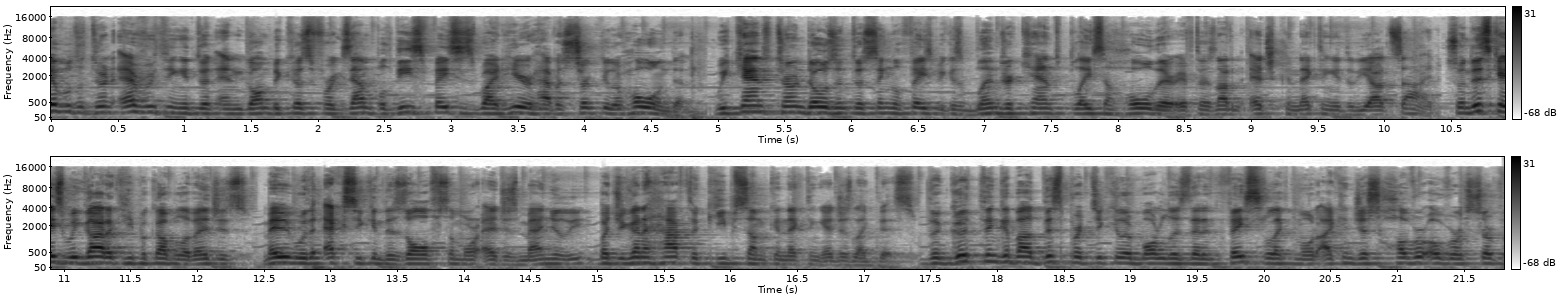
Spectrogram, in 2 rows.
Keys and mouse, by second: 0.1 drag, 0.7 3, 1.0 click, 1.5 shift+click, 2.2 shift+click, 4.8 x, 6.2 2, 6.6 click, 10.4 2, 10.5 click, 10.9 a, 12.1 2, 12.4 ctrl+z, 12.4 x, 12.9 x, 14.0 1, 14.3 a, 14.9 ctrl+z, 16.7 a, 17.2 ctrl+z, 17.4 Tab, 17.4 drag, 17.4 3, 17.4 a, 17.6 shift+drag, 18.1-18.4 drag, 18.5 shift+drag, 18.9 click, 20.2 click.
